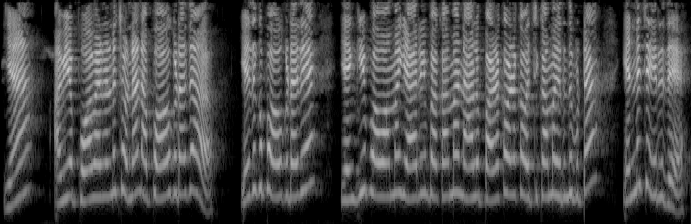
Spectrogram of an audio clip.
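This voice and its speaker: A woman's voice: very high-pitched, steady tone, fast, bright, forceful tone. A woman voicing a young village daughter-in-law in a cartoon, arguing back with a Kanyakumari Tamil accent. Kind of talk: cartoon voice acting.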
